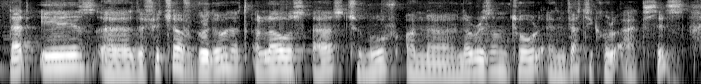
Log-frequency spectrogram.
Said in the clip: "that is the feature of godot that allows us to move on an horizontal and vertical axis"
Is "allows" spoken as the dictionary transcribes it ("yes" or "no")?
yes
